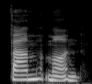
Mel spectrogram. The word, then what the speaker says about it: Fanm Mon: Fammon.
